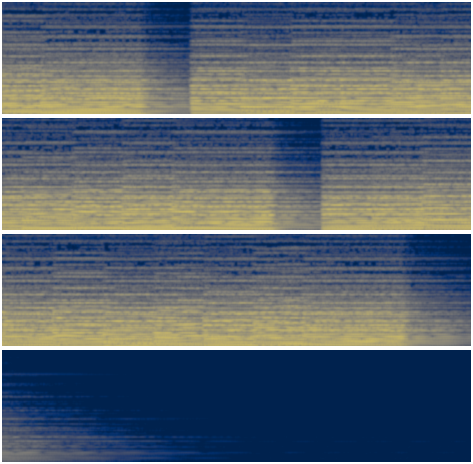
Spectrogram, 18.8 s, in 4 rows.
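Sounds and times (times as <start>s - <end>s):
organ: 0.0s - 14.6s.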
